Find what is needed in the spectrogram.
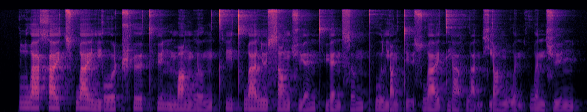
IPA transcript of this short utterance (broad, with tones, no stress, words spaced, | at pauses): lwä˥xa˥ɪ̯t͡sʰwa˥˩ɪ̯ ljo˧˥ʊ̯ʈ͡ʂʰɻ̩˥ t̪ʰy˥˧nmɑ˥˩ŋlɤ˧˥ŋ t̪ʰi˥t̪ʰwä˥ly˥˩sɑ˥ŋ ɕɥɛ˧˥nt̪ʰɥɛ˥˩n sɤ˧˥ŋ pʰu˥˩ljɑ˩ŋt̪y̰˨˩swa˥ɪ̯ t̪jä˧˥fwa̰˨˩nɕjɑ˥˩ŋ lwə̰˨˩nfwə˥nɕy˥n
